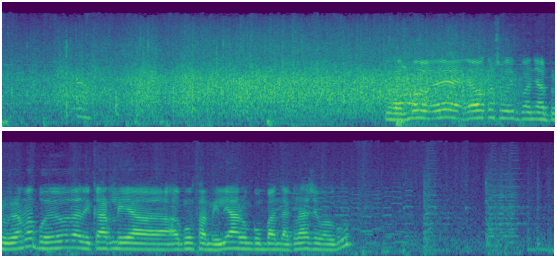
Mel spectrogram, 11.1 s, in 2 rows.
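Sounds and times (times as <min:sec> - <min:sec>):
applause: 0:00.0 - 0:05.4
speech: 0:03.8 - 0:09.2.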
